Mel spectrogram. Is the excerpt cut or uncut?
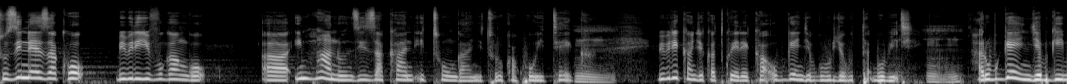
uncut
